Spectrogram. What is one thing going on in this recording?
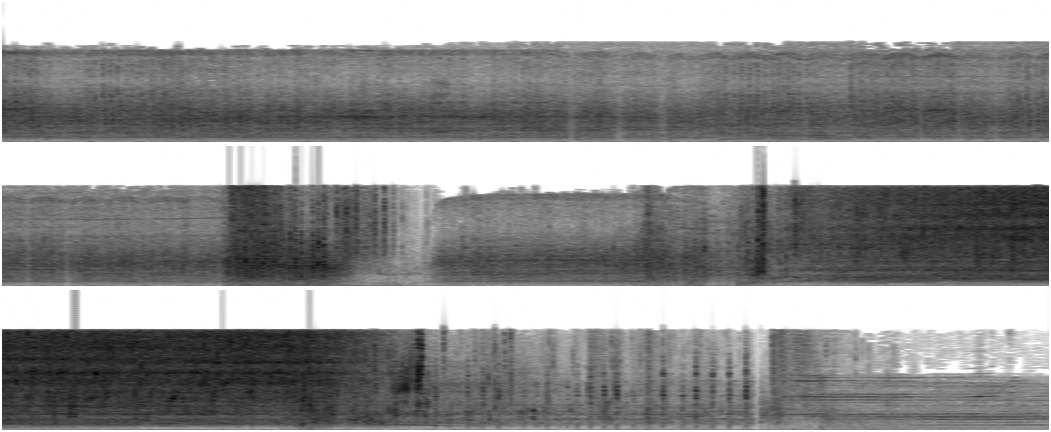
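A chainsaw engine revs and roars.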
